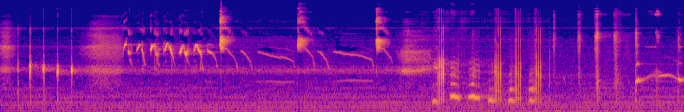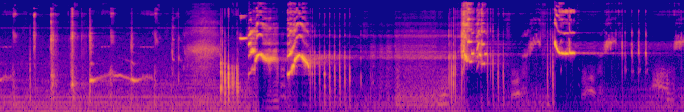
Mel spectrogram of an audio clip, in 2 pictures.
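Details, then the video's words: Unidentified bird producing a rapid mix of sounds: short chirps and descending whistled notes, slurred rising-falling whistles, clicks, and sharp high squeaks in loud bursts separated by brief pauses. "This bird makes unbelievable noises"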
